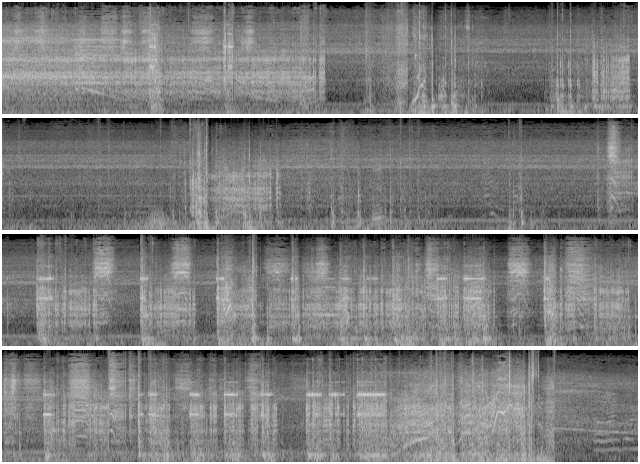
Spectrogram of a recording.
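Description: Electric RC truck driving over rough ground, heard from a camera mounted on it: a thin steady motor whine under frequent clattering knocks and rattles from the chassis and suspension, with quieter stretches when it eases off.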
